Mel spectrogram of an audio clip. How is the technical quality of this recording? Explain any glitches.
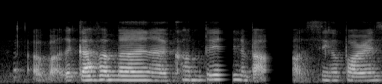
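The recording has two timing glitches, both caused by delayed packets rather than lost audio. High frequencies are cut off around 8 kHz, as a call codec does.

From 1.67 to 2.35 s there are repeated stalls (stutter): 15 short breaks, the longest 140 ms, filling about 44% of that stretch. Packets arrived too slowly, so the jitter buffer kept running dry and the receiver stretched the last sound. The result drags and stammers, unlike a single freeze.

From 2.65 to 2.95 s a call audio freeze stops the sound for about 0.28 s, most of it (190 ms) near silence, then picks up where it left off. One long hold rather than many short ones points to the likely cause: packets held up in transit, emptying the buffer.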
